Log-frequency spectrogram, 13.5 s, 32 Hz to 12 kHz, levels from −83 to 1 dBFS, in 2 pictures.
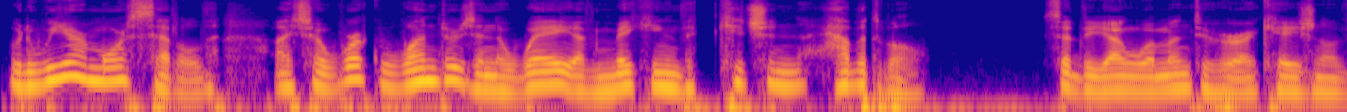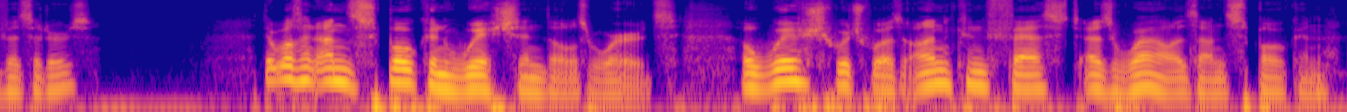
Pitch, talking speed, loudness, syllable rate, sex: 120 Hz, 185 wpm, -20 LUFS, 5.8 syllables/s, male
